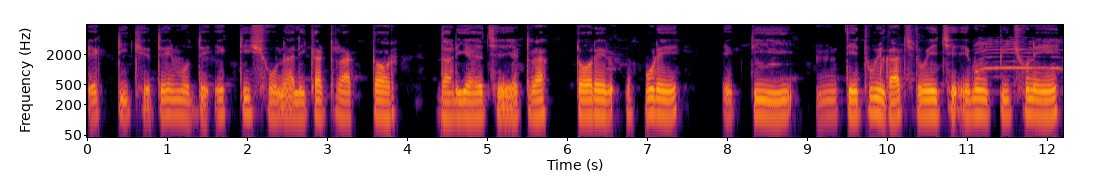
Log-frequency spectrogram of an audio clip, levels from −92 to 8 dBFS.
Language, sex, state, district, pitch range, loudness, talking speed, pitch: Bengali, male, West Bengal, Jalpaiguri, 120-130 Hz, -20 LUFS, 100 wpm, 125 Hz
